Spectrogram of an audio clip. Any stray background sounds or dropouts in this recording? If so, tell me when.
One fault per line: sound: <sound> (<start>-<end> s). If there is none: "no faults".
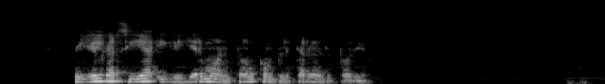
no faults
